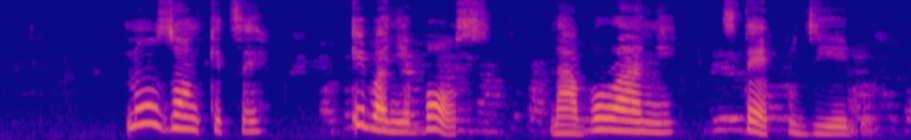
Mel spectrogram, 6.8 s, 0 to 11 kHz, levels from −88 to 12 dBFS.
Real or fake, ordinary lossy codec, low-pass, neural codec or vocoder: fake; none; none; vocoder, 22.05 kHz, 80 mel bands, Vocos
